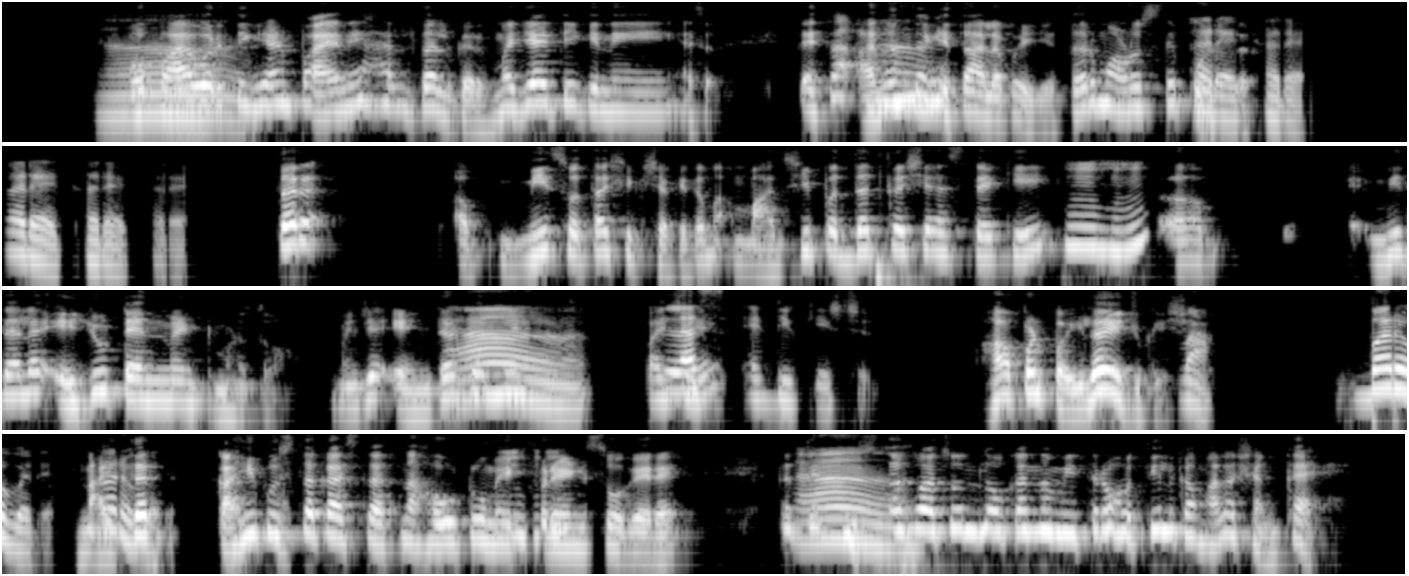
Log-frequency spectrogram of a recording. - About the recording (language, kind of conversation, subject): Marathi, podcast, कोर्स, पुस्तक किंवा व्हिडिओ कशा प्रकारे निवडता?
- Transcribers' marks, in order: none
